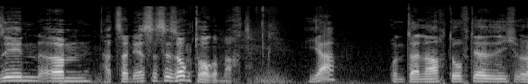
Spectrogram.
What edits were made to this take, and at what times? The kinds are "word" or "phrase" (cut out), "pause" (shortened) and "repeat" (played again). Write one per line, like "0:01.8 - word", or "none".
none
